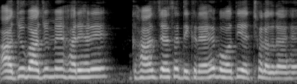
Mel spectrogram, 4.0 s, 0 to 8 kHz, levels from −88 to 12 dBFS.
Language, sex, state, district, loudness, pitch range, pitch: Hindi, female, Bihar, Vaishali, -15 LUFS, 235-270 Hz, 250 Hz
